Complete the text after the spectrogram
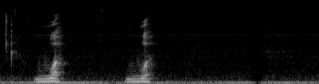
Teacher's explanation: of The W sound in order to articulate the sound so the sound for w has a slight uh sound at the end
